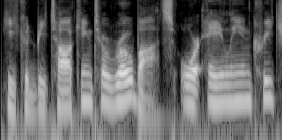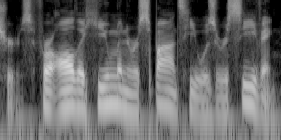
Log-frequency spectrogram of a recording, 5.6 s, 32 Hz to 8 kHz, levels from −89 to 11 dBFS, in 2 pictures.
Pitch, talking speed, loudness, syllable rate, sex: 105 Hz, 180 wpm, -18 LUFS, 5.1 syllables/s, male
